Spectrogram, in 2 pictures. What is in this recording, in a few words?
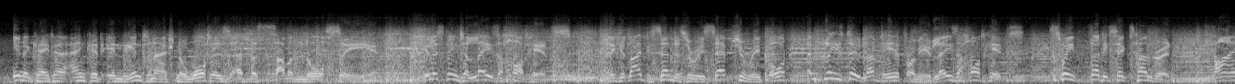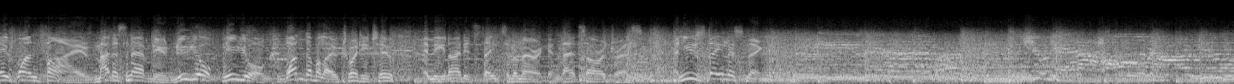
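laser hot hits 576am announcement, radio; 1986; offshore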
